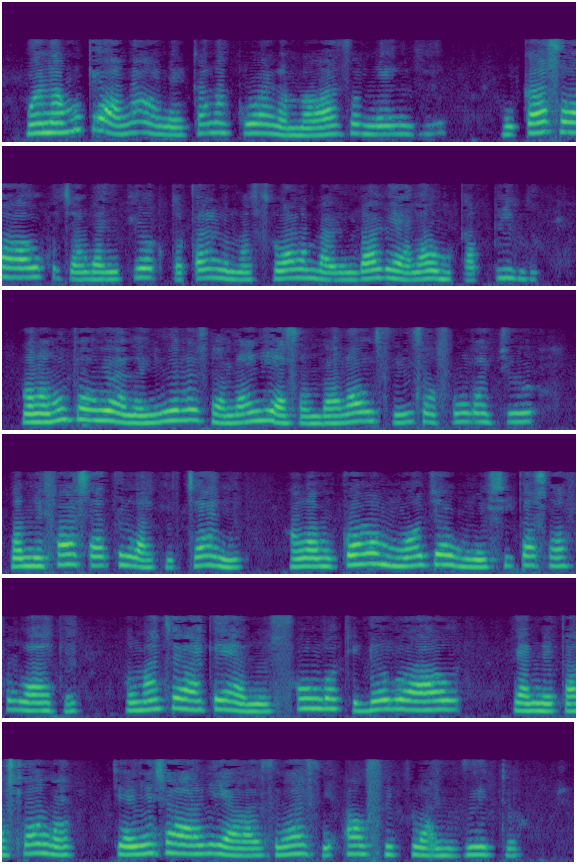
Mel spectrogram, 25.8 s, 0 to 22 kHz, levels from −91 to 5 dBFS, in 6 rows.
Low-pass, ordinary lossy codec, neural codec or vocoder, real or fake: 7.2 kHz; MP3, 32 kbps; codec, 16 kHz, 2 kbps, FreqCodec, smaller model; fake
